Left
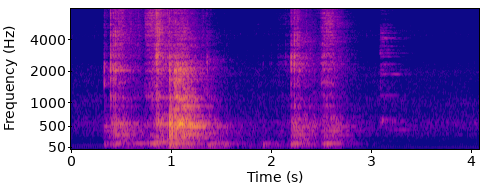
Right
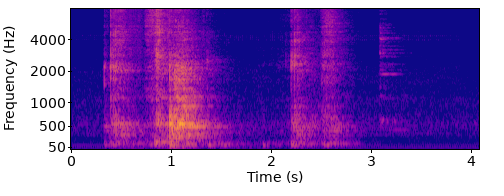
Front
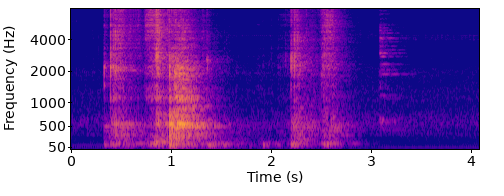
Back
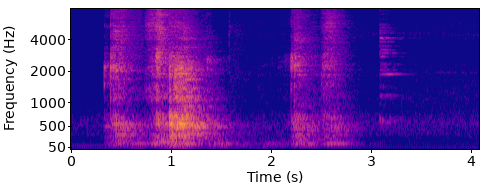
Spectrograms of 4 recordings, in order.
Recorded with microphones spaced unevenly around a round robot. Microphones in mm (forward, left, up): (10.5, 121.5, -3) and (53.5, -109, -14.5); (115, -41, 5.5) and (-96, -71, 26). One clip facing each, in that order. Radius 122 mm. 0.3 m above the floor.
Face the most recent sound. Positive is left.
turn(degrees=-65)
